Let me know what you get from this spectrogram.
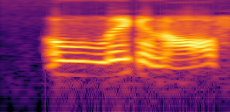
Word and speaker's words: oligonol: There's a really interesting nutrient, which is called oligonol. So it's spelled O-L-I-G-O-N-O-L, so oligonol.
